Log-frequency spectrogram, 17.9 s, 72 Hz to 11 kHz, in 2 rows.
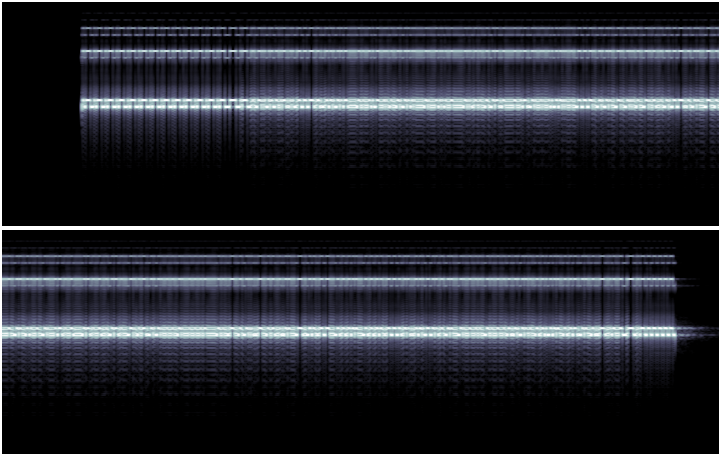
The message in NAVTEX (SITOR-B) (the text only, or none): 92592 74390 74486 11248 09099 10092 91664 76422 60293 33436 51862 99565 95597 91630 17967 72658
